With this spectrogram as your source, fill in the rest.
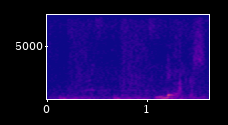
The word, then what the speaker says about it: Velux: Vilax. Vilax, sí. Y está. Como bien os enterasteis en Colonia, que se pronunciaba.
